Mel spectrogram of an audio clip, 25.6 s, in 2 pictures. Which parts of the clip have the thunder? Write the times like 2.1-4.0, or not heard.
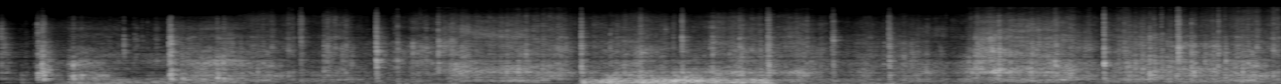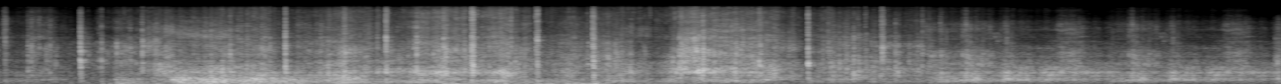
5.8-7.8, 13.9-16.5.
